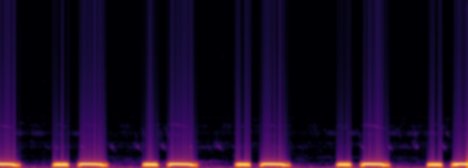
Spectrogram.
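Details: Young spotted dove in training, first time on the dirt competition ground, giving low paired coos: a short note then a longer, slightly falling one, each pair repeated roughly every second over a faint low rumble.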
